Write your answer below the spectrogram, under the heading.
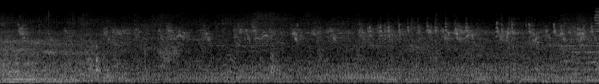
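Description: Birds chirping repeatedly in short high calls over a steady background hiss.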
